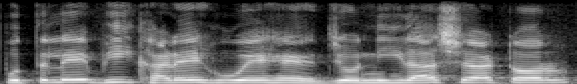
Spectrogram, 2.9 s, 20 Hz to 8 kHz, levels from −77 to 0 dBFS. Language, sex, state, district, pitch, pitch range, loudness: Hindi, male, Haryana, Jhajjar, 215 Hz, 205-220 Hz, -11 LUFS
